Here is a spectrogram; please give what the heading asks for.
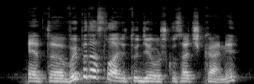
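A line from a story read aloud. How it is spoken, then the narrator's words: Plain. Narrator (Russian): спросил Чемоданов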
